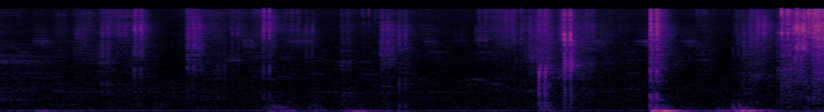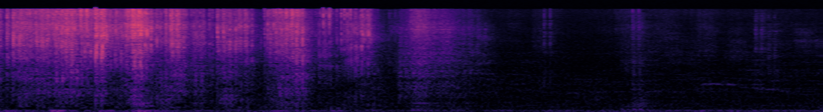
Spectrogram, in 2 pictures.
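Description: Foil wrapper of a trading-card pack being torn open and crinkled in the hands, densest from about five and a half to eight seconds in. A few dull thumps of the pack being handled come before it, the loudest about four and a half seconds in.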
